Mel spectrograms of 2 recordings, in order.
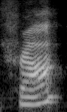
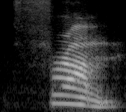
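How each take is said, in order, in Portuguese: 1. O m final é um som nasal com a boca aberta. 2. O m final é feito fechando os lábios.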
